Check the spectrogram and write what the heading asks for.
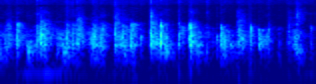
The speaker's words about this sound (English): I'm excited about your future. Somebody clap about your future. Come on, right now.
